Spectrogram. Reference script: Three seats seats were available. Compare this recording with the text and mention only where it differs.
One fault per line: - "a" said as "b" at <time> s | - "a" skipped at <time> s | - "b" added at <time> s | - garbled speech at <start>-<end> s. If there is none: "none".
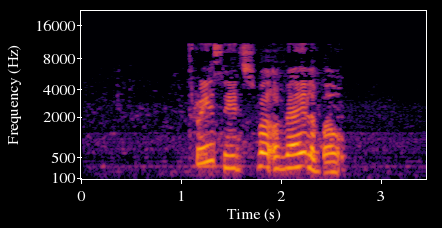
- "seats" skipped at 1.8 s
